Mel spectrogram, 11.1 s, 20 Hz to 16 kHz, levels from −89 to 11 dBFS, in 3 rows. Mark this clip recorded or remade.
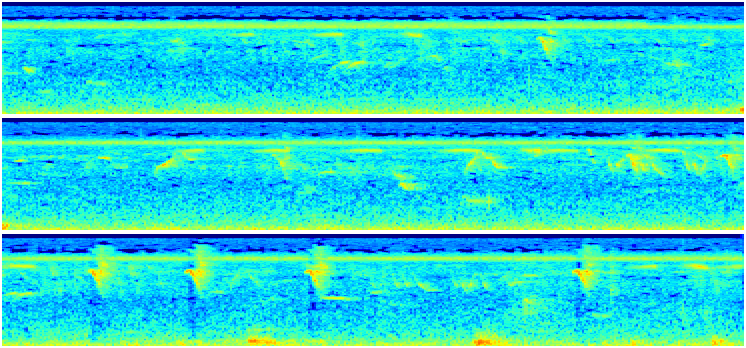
recorded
